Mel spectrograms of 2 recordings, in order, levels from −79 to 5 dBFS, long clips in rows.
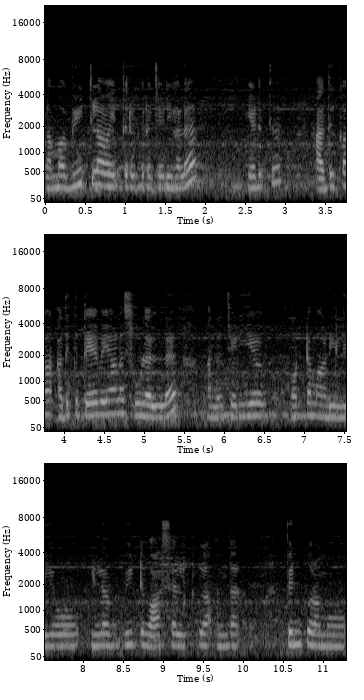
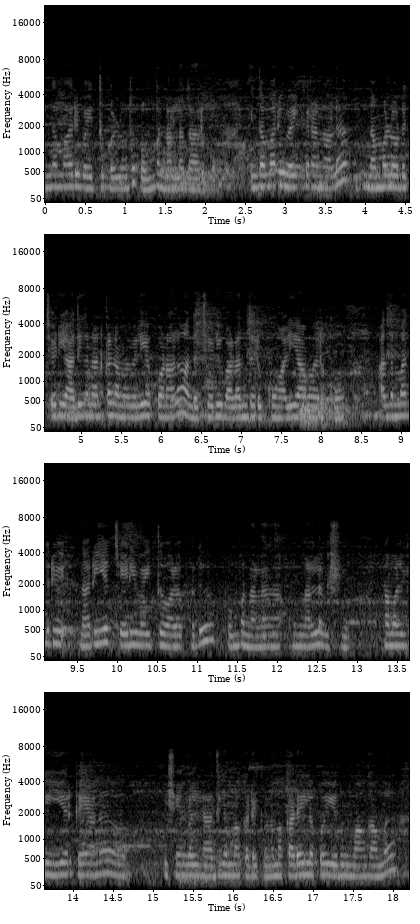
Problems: constant background noise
